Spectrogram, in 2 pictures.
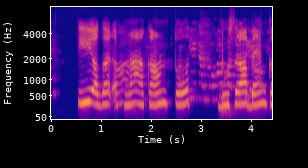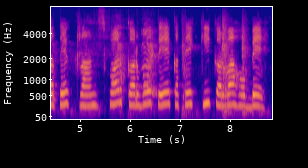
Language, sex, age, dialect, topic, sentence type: Magahi, female, 18-24, Northeastern/Surjapuri, banking, question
